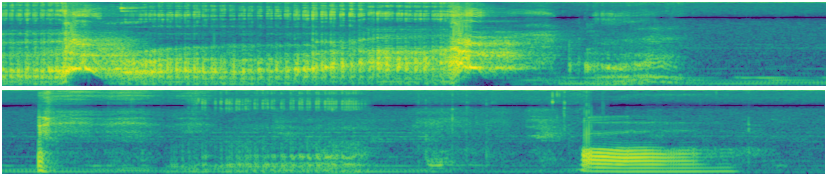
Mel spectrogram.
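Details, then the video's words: Shih Tzu, a pet female dog, "talking" back to her owner indoors: drawn-out growly, moaning vocal sounds with wavering tone, a sharp yelp near the end, and the owner's voice nearby. "Talking Trinket the Shih Tzu"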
